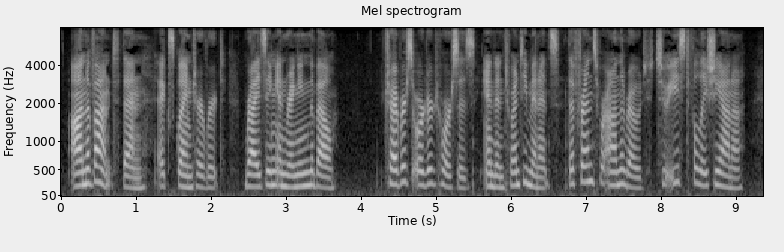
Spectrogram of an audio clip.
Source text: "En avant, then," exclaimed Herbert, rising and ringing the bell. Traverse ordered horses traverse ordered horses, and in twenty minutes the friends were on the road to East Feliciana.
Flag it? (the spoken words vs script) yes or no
yes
